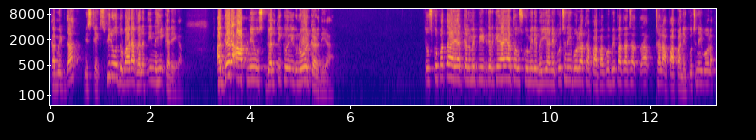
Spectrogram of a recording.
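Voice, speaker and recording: A man teaching English phrases, explaining in Hindi, asking the listeners questions and repeating each English phrase slowly. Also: sits high, expressive. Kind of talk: spoken English lesson.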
